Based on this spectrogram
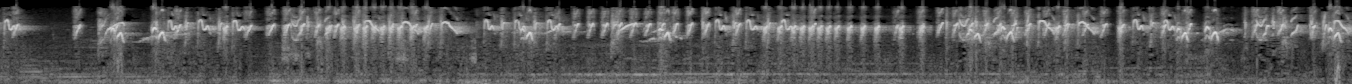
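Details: Brown-throated sunbird call used as a lure for wild birds: continuous high, rapid twittering and thin chirps, busy and unbroken throughout, with a faint steady hum underneath.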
